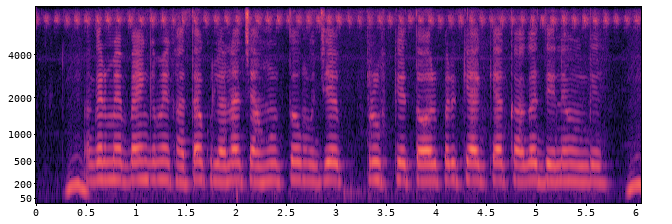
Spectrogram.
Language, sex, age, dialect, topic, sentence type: Hindi, female, 18-24, Marwari Dhudhari, banking, question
